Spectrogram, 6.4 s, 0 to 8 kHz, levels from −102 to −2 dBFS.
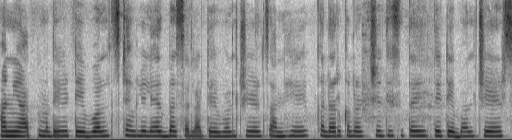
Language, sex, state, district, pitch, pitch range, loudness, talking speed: Marathi, female, Maharashtra, Pune, 260 Hz, 250-270 Hz, -20 LUFS, 170 wpm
